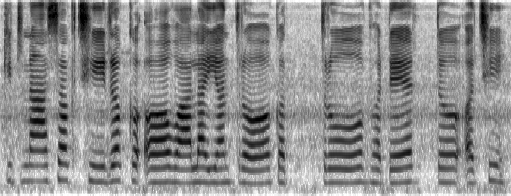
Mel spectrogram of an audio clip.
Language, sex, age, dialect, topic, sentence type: Maithili, female, 18-24, Southern/Standard, agriculture, statement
